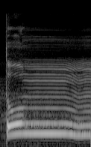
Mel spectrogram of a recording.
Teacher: harokat tanwinnya dileburkan ke dalam huruf mim dengan cara ditekan kemudian ditahan lebih kurang 2 kali ketukan. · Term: idgham bi ghunnah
